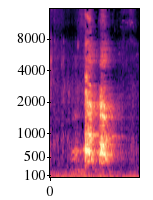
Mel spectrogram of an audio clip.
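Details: Doberman puppies at feeding time; two short soft yips or barks in quick succession, about a third of a second apart, over a steady low hum.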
